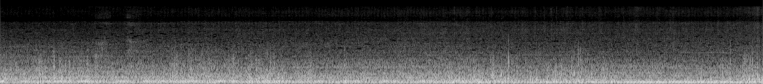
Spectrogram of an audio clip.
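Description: Engine of an open side-by-side utility vehicle running steadily at road speed, a constant low hum with wind and tyre noise over it.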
